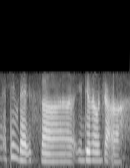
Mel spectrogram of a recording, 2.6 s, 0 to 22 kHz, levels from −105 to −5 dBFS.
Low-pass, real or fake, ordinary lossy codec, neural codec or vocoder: 3.6 kHz; fake; none; codec, 16 kHz in and 24 kHz out, 1.1 kbps, FireRedTTS-2 codec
